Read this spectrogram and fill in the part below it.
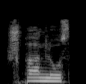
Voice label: "spanlos", german; adjectives

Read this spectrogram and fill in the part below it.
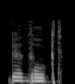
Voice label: "gedruckt", German; adjectives

